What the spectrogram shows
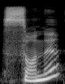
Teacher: So I never use the Z sound when I speak German, usually.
